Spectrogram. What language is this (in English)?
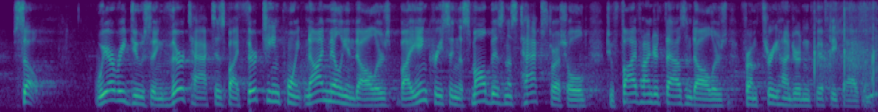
English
